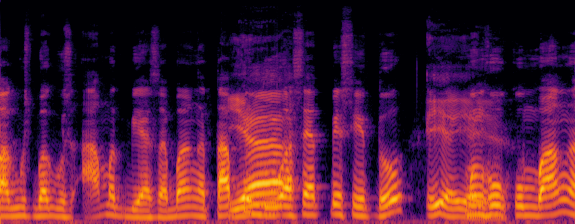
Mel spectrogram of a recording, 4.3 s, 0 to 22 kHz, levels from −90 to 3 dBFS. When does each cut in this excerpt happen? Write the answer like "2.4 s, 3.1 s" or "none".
none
